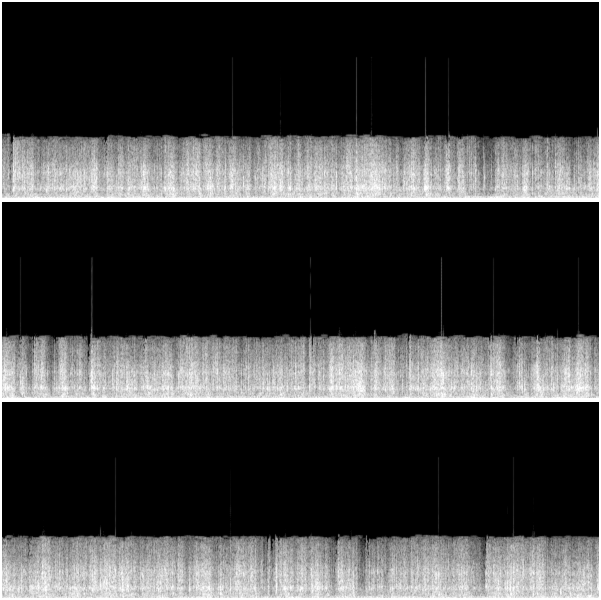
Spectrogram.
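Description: Heavy rain pelting a car's roof and windshield, heard from inside the cabin as a loud, steady rush with a dense patter of drops, over the low, even hum of the car and its tyres on the flooded highway.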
